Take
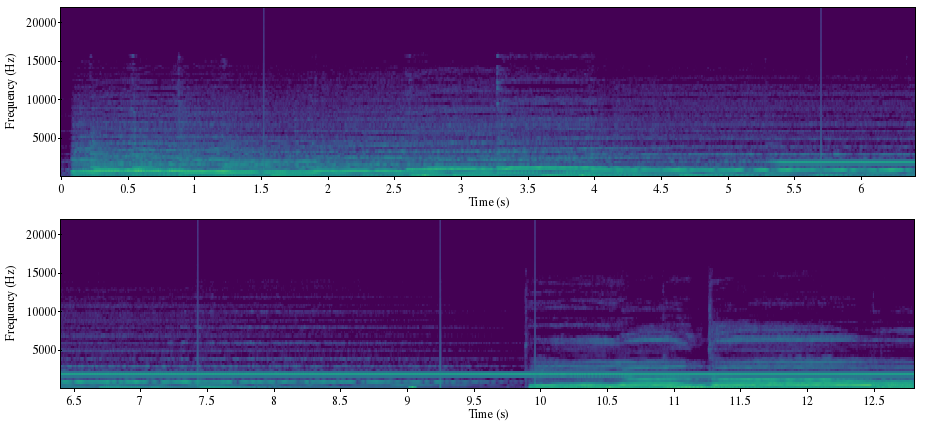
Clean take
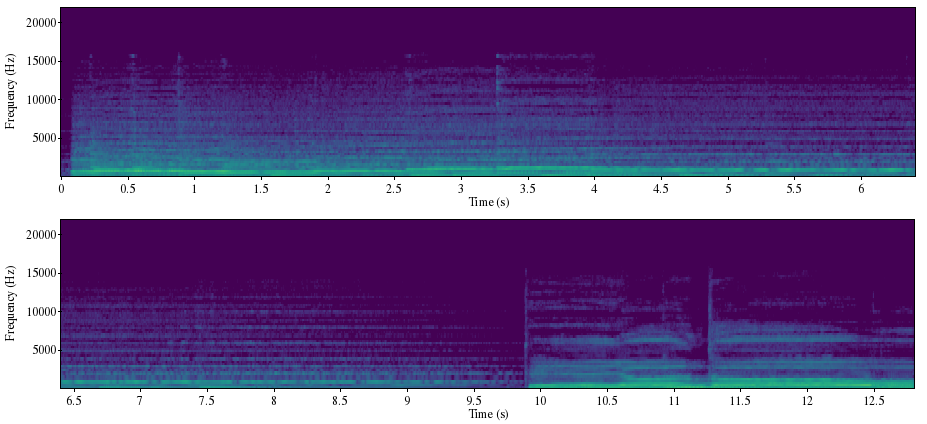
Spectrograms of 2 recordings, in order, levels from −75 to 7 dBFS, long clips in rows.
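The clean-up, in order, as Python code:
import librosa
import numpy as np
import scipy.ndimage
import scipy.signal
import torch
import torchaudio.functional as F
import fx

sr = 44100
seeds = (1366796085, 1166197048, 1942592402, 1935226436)

y = fx.fix_declick_ar(x, sr, threshold=10.0)
y = fx.notch(y, sr, hz=1900.0, q=30.0)
y = fx.fix_deplosive(y, sr, at_s=(2.69, 3.87, 9.0, 10.48))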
